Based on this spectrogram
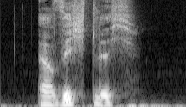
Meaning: apparent, clear, obvious
- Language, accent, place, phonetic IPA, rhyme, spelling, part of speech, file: German, Germany, Berlin, [ɛɐ̯ˈzɪçtlɪç], -ɪçtlɪç, ersichtlich, adjective, De-ersichtlich.ogg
